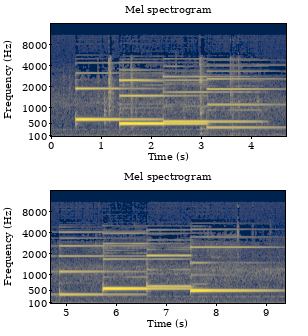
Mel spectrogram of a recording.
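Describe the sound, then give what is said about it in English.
A wireless plug-in door chime plays a four-note melody of clear, ringing electronic tones, then repeats it. Each tone starts sharply and fades slowly, and the notes are evenly spaced. “I got this wireless door chime thing. So I'm going to let you hear that all right now.”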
